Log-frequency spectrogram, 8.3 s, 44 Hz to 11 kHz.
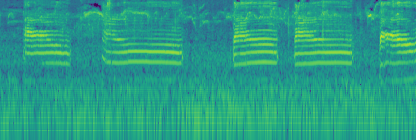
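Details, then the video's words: Domestic cats giving long, level, sustained meows, five drawn-out calls with flat steady pitch, over a constant low rumbling background noise. "Cats Meow 10 Minutes of Cats Making Meow Sounds"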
